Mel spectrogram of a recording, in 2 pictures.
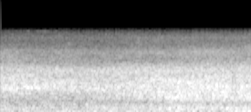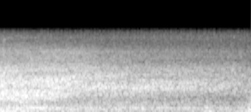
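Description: An SUV drives past close by.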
